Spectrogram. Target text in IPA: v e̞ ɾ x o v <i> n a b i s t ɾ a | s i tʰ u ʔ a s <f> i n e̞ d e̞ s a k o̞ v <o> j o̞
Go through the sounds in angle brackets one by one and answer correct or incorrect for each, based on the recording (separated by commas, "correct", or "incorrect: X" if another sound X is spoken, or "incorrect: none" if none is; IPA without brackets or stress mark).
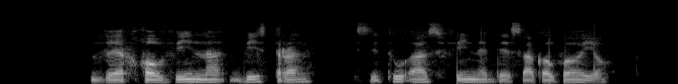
correct, correct, correct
